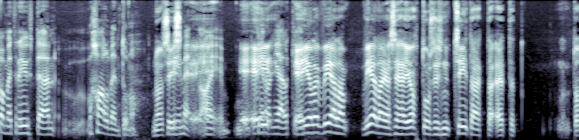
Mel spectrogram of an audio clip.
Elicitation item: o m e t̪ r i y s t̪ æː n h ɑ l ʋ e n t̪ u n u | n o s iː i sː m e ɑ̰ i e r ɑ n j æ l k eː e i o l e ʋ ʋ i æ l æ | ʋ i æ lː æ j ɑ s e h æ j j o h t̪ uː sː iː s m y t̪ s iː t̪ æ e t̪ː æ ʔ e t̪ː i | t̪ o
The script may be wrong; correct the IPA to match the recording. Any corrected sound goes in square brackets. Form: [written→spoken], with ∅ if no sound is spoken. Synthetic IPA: o m e t̪ r i y [s→h] t̪ æː n h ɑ l ʋ e n t̪ u n u | n o s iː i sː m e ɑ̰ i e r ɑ n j æ l k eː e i o l e ʋ ʋ i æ l æ | ʋ i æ [lː→l] æ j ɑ s e h æ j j o h t̪ uː [sː→s] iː s [m→n] y t̪ s iː t̪ æ e t̪ː æ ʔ e t̪ː [i→æ] | t̪ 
